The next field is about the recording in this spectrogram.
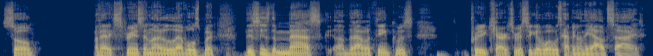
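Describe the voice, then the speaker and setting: A man hosting an interview podcast, talking in a loud, animated way with frequent restarts. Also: on the low side, a little fast, dry recording, clean studio sound. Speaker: podcast host. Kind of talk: casual interview chat.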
